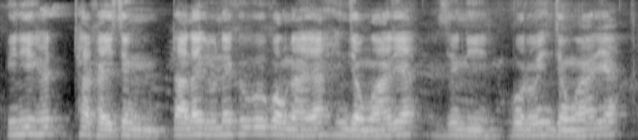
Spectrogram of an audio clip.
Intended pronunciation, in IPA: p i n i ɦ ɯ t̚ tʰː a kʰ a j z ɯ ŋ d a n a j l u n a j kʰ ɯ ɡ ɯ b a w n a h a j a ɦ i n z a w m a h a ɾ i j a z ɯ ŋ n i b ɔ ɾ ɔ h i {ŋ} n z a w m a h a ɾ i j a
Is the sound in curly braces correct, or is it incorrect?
incorrect: none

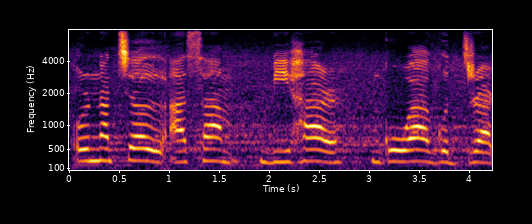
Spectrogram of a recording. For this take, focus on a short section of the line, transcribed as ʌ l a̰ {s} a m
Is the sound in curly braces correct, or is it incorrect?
correct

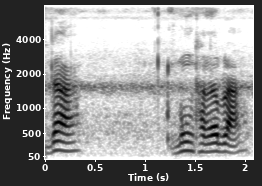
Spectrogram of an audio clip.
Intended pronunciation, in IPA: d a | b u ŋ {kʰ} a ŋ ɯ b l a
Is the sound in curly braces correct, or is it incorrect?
incorrect: tʰ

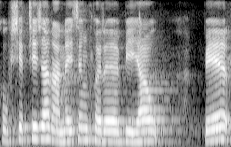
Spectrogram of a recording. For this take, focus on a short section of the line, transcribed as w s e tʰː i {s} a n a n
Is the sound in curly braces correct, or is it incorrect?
incorrect: z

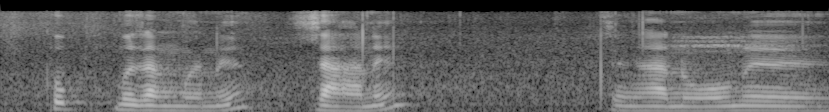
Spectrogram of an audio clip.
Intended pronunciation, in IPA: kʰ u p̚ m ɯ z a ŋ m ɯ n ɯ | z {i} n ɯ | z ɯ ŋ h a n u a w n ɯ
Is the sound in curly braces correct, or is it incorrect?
incorrect: a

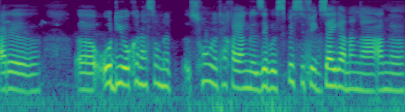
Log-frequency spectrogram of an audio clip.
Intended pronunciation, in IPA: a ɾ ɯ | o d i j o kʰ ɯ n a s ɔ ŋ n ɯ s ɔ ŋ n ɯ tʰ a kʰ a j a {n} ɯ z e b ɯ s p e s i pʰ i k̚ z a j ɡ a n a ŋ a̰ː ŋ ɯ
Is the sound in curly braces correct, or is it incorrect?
incorrect: ŋ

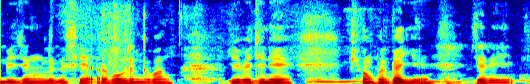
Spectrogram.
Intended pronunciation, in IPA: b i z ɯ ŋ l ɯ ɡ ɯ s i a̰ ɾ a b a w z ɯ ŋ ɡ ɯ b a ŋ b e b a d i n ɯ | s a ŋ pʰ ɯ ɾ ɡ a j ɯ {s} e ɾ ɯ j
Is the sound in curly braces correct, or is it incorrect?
incorrect: z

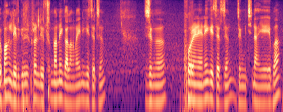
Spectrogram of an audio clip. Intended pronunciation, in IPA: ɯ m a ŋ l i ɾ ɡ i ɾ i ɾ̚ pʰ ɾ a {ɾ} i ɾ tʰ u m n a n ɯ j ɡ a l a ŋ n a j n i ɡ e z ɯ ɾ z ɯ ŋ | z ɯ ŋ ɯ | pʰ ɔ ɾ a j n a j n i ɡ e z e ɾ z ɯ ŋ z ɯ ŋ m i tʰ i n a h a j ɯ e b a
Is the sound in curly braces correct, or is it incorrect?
incorrect: l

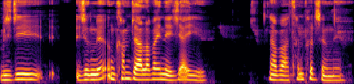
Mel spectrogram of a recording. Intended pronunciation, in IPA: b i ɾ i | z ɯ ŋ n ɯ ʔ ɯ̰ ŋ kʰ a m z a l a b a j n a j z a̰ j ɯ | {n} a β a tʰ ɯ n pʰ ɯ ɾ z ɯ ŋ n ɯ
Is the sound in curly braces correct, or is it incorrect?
correct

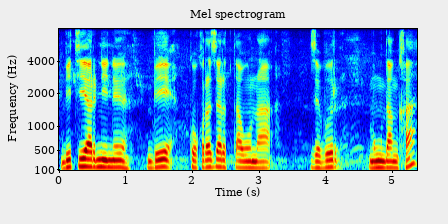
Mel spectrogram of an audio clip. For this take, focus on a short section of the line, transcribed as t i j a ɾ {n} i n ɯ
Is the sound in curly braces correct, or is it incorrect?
correct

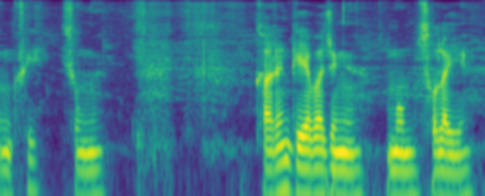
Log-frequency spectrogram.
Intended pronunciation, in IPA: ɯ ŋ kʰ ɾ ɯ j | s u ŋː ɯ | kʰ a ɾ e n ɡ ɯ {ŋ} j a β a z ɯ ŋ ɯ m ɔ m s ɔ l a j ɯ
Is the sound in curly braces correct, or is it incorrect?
incorrect: none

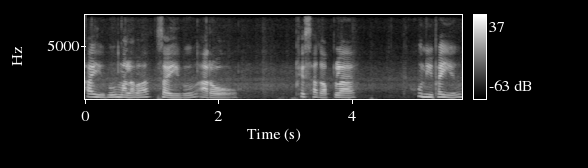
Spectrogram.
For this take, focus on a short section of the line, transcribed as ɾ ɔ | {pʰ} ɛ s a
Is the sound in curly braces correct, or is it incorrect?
correct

